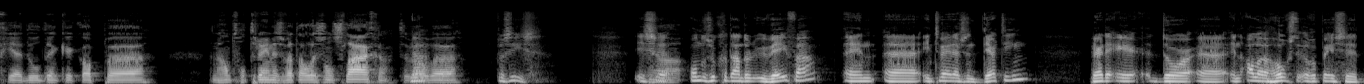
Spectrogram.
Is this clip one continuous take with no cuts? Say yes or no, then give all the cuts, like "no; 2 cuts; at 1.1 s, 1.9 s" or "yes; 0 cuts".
yes; 0 cuts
